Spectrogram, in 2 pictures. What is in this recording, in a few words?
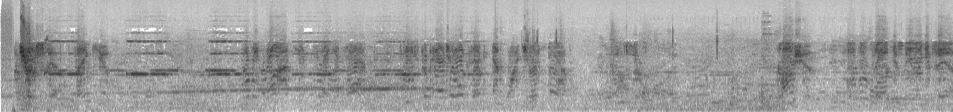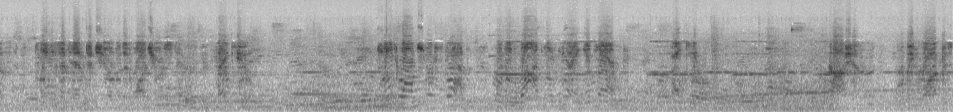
movingwalk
